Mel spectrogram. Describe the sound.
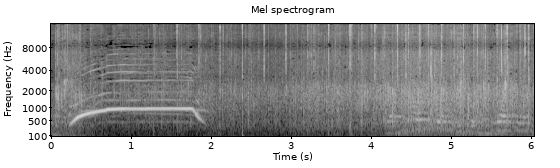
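Audience applause, a steady crackle of many hands clapping, begins after a loud rising, sustained electronic tone and continues with voices talking over it.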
